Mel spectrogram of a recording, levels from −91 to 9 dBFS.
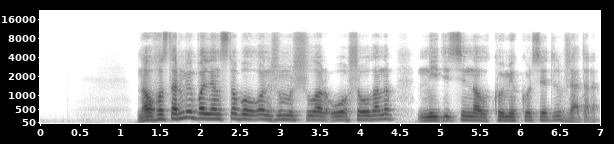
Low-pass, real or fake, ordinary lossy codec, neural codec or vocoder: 9.9 kHz; fake; none; codec, 24 kHz, 0.5 kbps, DualCodec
